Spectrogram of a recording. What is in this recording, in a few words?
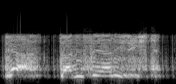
dialog, dialogs german; War Thunder; midway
